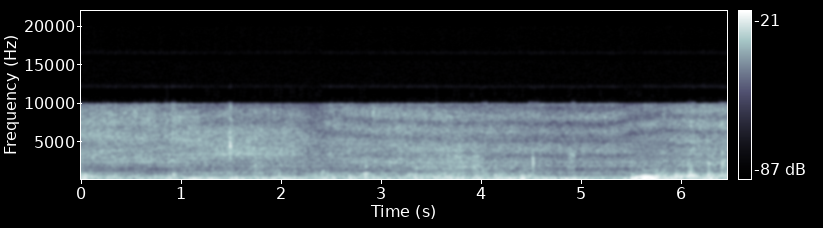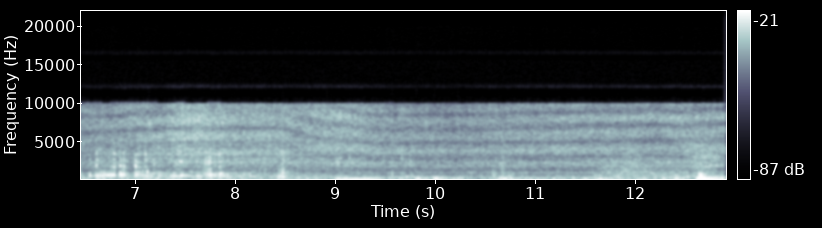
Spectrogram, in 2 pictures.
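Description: Onions, carrots and celery for a mirepoix hitting heated oil, giving a faint, steady sizzling hiss that grows busier about halfway through, with soft scattered crackles and bumps.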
